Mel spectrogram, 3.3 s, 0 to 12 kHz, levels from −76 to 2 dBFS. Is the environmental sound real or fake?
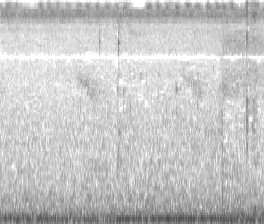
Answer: real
